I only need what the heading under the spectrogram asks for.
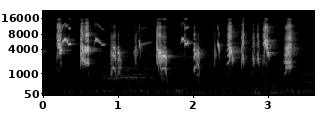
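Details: Song of a long-tailed shrike played as a lure to get other shrikes answering; sharp squeaky notes and harsh chirps delivered in a brisk, irregular sequence.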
